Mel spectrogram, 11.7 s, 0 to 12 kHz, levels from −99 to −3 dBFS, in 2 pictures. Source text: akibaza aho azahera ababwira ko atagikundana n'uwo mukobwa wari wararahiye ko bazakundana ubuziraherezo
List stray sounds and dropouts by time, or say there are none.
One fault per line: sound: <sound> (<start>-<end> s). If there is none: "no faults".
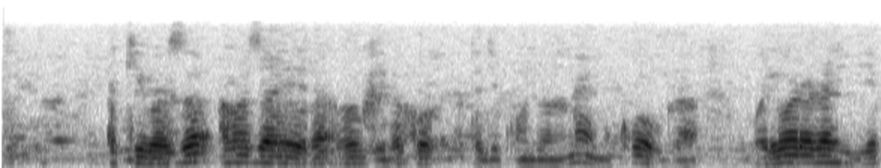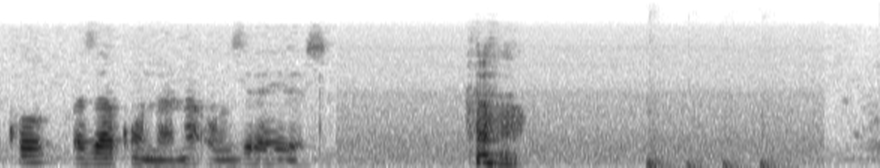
sound: laugh (9.0-9.4 s)
sound: thud (10.2-11.2 s)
